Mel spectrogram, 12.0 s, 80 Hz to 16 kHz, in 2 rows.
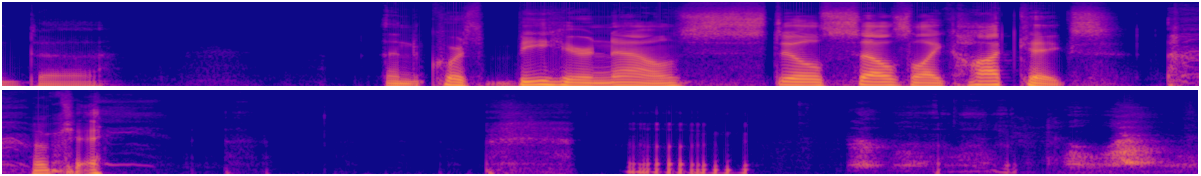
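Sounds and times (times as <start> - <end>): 
speech: 0.1 - 0.6, 1.9 - 6.6, 9.1 - 9.7
dog barking: 10.2 - 11.9.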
